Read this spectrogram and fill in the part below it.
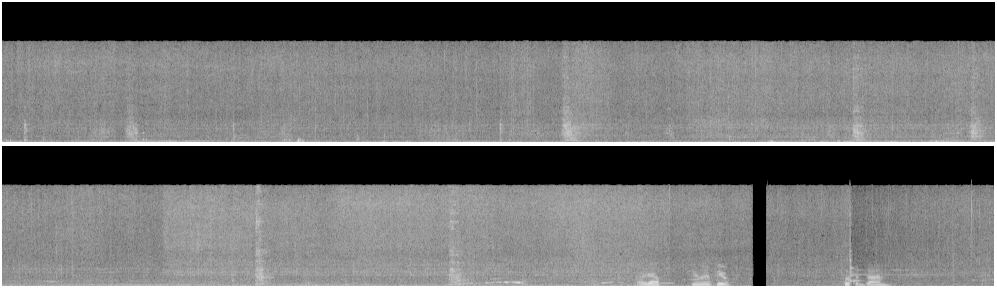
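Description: Burgers sizzle softly on a grill.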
